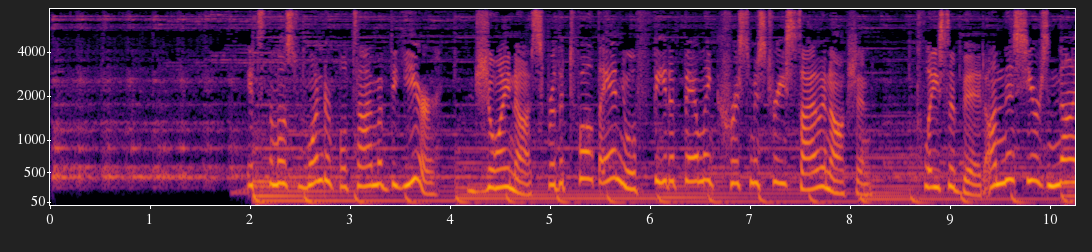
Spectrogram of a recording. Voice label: Commercial Warm Engaging; Holiday; Casino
